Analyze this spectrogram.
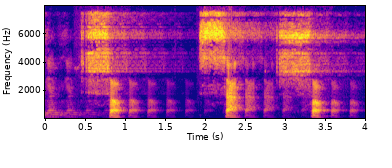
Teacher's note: Dan dia sofir, ada siulannya.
